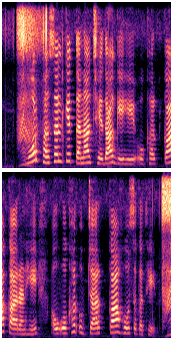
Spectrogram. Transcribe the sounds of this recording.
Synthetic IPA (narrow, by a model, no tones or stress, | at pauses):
moːɾpʰəsəlket̪ɐnat͡ʃʰeːd̪aɡeɦeʔoːkʰəɾkakaːɾəɽ̃ɦe | ɔ̰ːoːkʰəɾʊp̚t͡ʃaːɾkaɦosəkət̪ɦḛː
